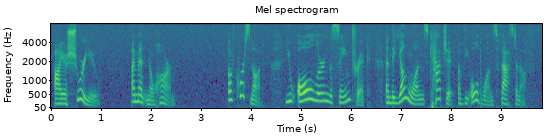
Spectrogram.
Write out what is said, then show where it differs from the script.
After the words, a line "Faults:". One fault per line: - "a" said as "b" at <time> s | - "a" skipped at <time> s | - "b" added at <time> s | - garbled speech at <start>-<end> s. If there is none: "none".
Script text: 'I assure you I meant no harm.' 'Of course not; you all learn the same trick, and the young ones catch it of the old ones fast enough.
'I assure you I meant no harm.' 'Of course not; you all learn the same trick, and the young ones catch it of the old ones fast enough.
Faults:
none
